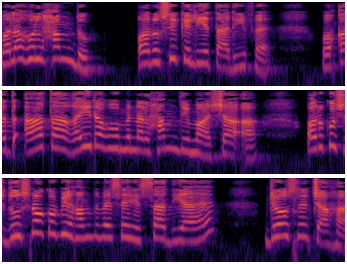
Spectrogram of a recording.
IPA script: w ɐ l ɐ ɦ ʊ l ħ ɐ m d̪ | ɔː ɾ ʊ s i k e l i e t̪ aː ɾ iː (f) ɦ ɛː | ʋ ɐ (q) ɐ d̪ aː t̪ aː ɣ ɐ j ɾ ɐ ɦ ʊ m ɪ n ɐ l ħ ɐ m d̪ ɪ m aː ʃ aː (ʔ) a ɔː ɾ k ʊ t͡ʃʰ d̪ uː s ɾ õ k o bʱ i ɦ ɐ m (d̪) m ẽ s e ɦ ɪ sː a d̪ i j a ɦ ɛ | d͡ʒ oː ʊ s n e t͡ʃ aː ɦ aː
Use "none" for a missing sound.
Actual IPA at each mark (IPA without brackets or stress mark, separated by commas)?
f, q, ʔ, d̪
